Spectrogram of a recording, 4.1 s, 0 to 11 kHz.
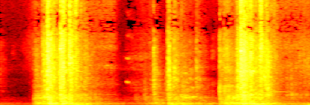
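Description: A 1951 Ford E493A side-valve engine being turned over with a starting handle, firing in three loud bursts as it tries to catch on a hard cold start, with a low rumble near the end.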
